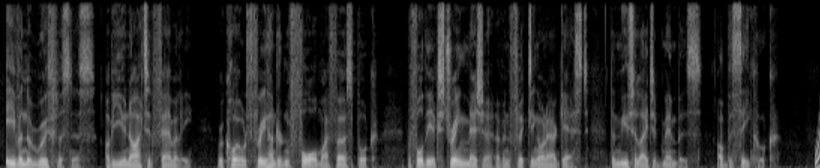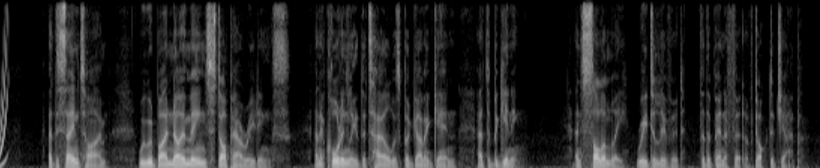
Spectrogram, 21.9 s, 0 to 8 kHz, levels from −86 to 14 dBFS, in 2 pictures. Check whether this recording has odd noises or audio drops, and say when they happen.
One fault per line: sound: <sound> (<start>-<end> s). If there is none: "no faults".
sound: chirp (10.9-11.1 s)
